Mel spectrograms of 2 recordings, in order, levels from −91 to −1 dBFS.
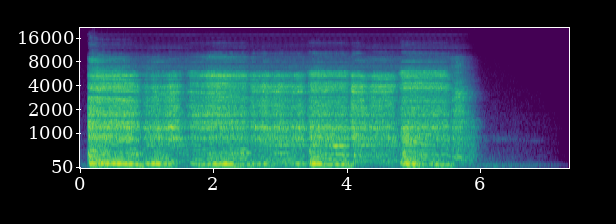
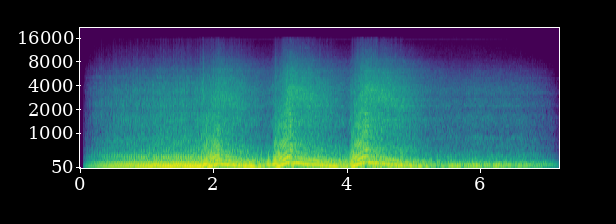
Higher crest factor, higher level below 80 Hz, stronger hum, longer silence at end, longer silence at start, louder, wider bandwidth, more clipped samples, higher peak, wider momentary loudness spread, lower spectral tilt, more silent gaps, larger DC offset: first, 16 dB vs 10 dB; second, -40 dBFS vs -18 dBFS; neither; first, 1.4 s vs 0.1 s; about the same, 0.1 s vs 0.1 s; about the same, -14 LUFS vs -12 LUFS; first, 11 kHz vs 8.8 kHz; neither; about the same, 0 dBFS vs -2 dBFS; second, 8 LU vs 13 LU; second, -4 dB/octave vs -8 dB/octave; neither; neither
